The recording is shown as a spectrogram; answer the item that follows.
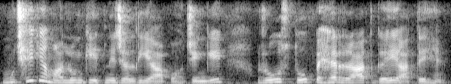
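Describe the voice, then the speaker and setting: A woman's voice: lowish voice, expressive, a little mellow, muffled recording, a little hiss or hum, lightly acted. Haseena, a woman voicing a reproachful young woman. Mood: frightened. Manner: reproachful, bitter.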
